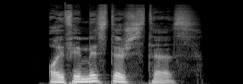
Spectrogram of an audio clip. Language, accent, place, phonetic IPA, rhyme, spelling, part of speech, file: German, Germany, Berlin, [ɔɪ̯feˈmɪstɪʃstəs], -ɪstɪʃstəs, euphemistischstes, adjective, De-euphemistischstes.ogg
- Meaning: strong/mixed nominative/accusative neuter singular superlative degree of euphemistisch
